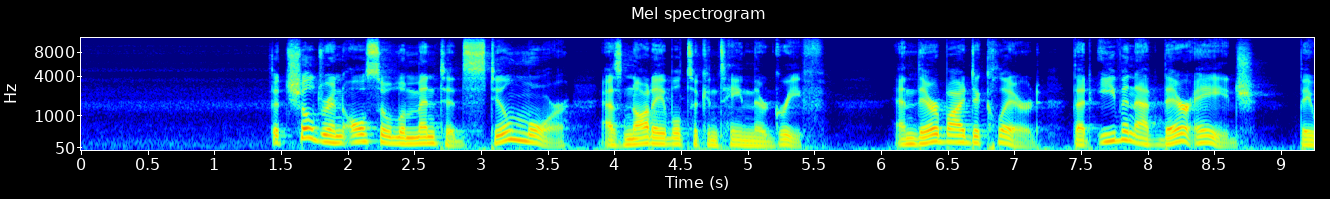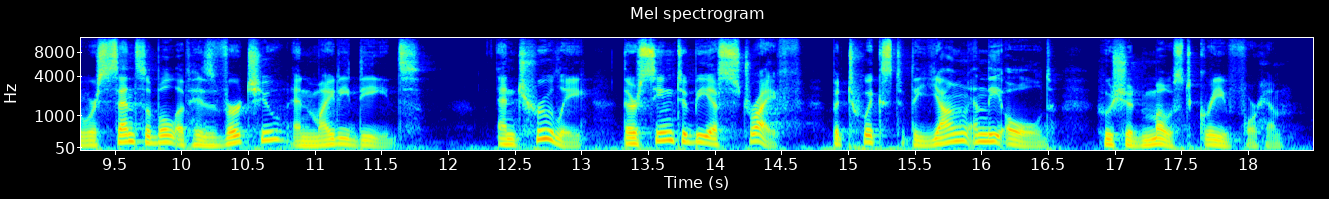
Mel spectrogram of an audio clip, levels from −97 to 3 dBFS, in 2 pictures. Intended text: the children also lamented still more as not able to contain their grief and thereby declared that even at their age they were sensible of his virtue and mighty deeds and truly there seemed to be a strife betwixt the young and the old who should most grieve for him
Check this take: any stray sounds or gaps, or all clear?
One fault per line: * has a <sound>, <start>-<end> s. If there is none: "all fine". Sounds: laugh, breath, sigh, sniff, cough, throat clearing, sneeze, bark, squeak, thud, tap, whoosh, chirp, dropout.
all fine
